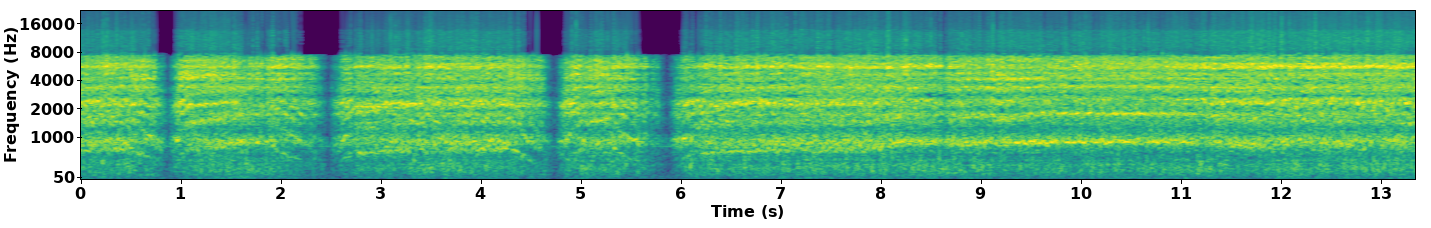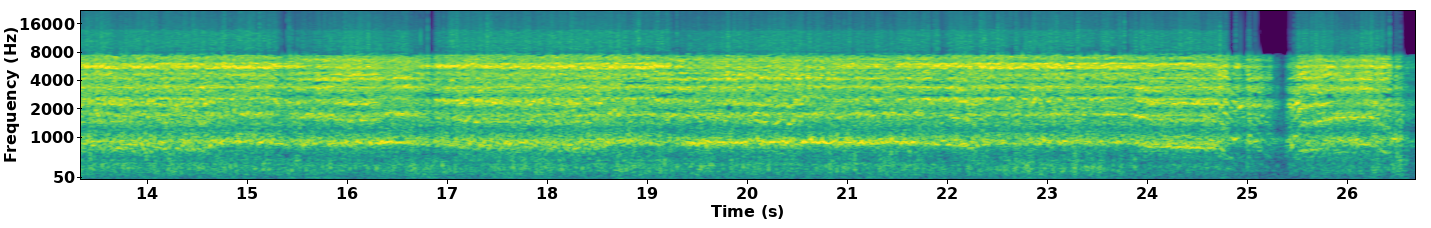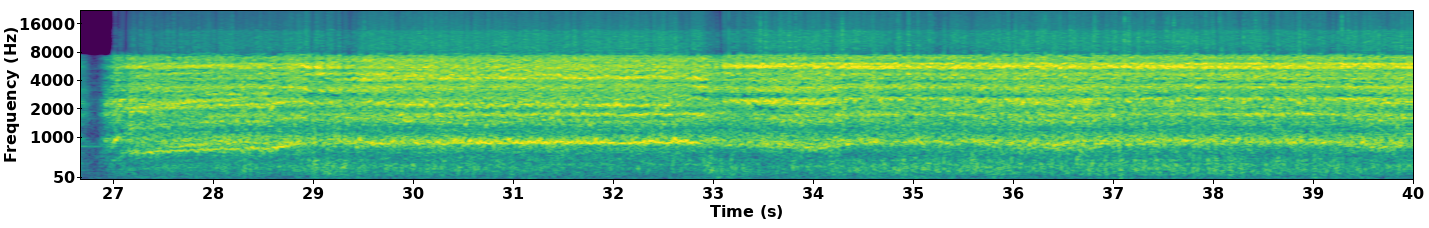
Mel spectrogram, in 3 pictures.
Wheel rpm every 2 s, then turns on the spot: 160, 140, 110, 170, 220, 230, 210, 220, 220, 220, 220, 230, 160, 120, 210, 210, 220, 230, 220, 230.
4-6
